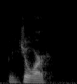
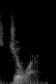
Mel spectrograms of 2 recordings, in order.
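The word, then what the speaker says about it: Jorah: Fucking J.R. Mormont, though. – Jor. – Looks like J.R. – It's Jor.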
